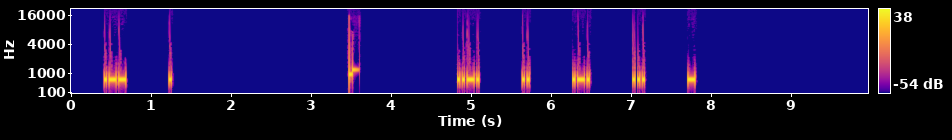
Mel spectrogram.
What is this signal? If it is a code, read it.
Morse code, heard as a keyed tone, about 40 wpm, spaced as for 14 wpm, 700 Hz. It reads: WE FIRST
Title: 6x Character Spacing - Top 100 Words - 40wpm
